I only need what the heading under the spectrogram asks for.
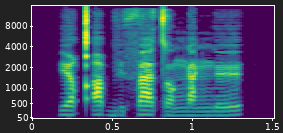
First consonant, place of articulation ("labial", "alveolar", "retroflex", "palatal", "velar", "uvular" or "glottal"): uvular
